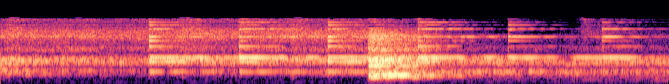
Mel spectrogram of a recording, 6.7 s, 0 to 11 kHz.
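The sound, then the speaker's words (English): Train number 18 pulls into a station on track one, its bell clanging steadily every second or so over a sustained mechanical drone, with a brief burst of hissing air partway through. No one speaks. “track one. Train number 18”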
